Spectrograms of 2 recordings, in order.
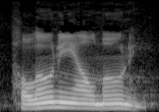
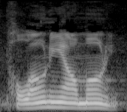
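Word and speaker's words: Peloni Almoni: It's Poloni Almoni. Kind of sounds like baloney, but it's just saying Poloni Almoni. It rhymes.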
